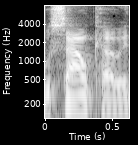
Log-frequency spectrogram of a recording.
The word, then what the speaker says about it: Salchow: It's capital S-A-L-C-H-O-W. It's named after an individual who invented the move. So whenever you hear a co-commentator moaning about a striker doing a triple Salco in the area, that's how it's spelt.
